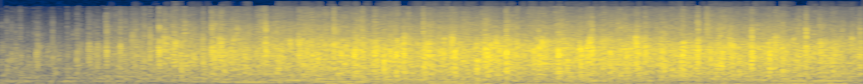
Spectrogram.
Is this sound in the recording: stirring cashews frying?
no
